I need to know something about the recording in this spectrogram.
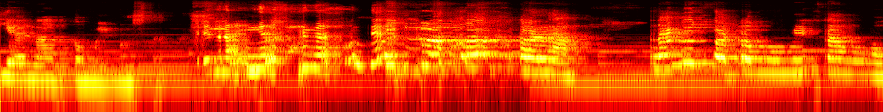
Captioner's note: laughs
